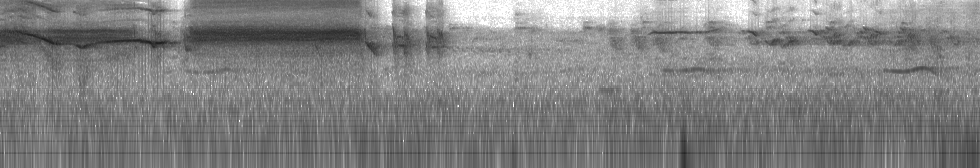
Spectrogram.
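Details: Sparrows chirping as a dense, high chattering burst for about a second and a half, then quieter scattered chirps with a few thin, level whistles in the background.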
